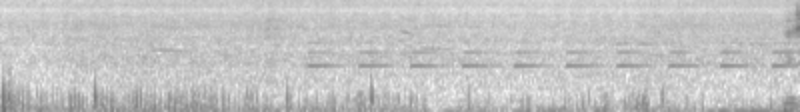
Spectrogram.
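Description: Low, steady rumble of a car's running engine heard from inside the car, with wind on the microphone. Faint steady high tones come in about a second and a half in.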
